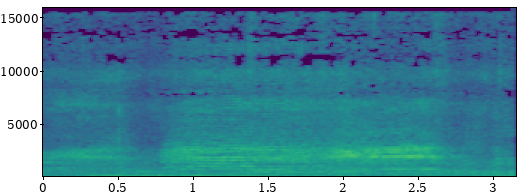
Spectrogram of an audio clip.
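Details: Garut sheep at Tanjungsari livestock market: loud quavering bleats, a low grumbling start then two wavering cries, over market crowd noise.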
